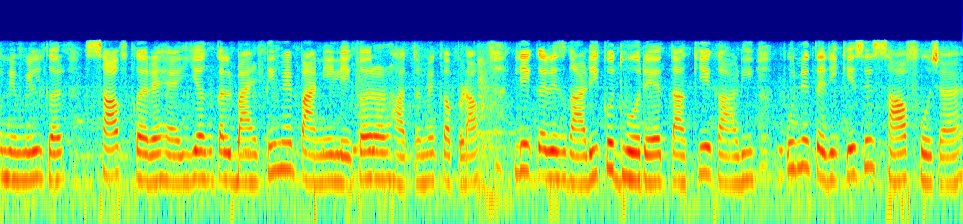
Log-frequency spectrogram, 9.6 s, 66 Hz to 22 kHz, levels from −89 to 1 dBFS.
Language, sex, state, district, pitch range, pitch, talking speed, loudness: Hindi, female, Uttar Pradesh, Jyotiba Phule Nagar, 200-225 Hz, 210 Hz, 185 wpm, -17 LUFS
